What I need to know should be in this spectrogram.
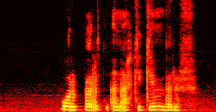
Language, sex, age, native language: Icelandic, female, 20-29, Icelandic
